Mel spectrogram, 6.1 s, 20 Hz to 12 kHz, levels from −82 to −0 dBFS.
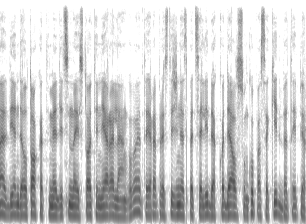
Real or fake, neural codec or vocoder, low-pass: real; none; 10.8 kHz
